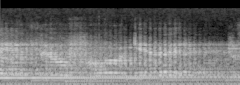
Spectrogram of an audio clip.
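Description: A song with male vocals holding a long sung note over a melodic instrumental backing; the held line fades out near the end.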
